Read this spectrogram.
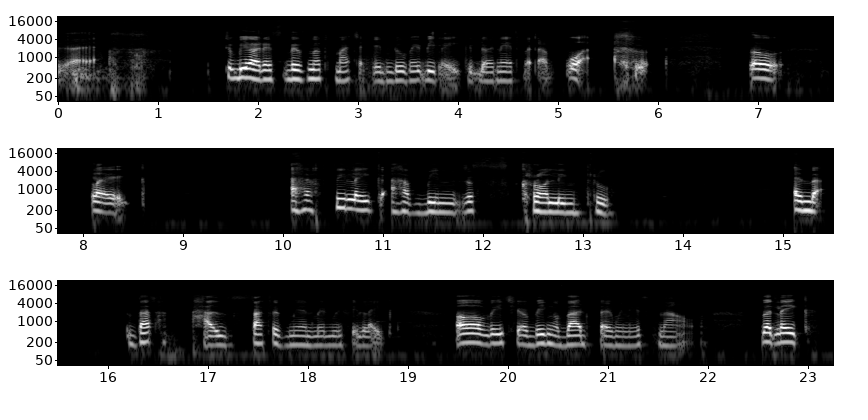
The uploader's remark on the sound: Sorry for the background noises.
